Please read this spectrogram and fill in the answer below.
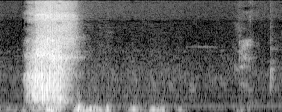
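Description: A man sneezes once, a short, sharp, noisy burst about a quarter second in, followed by a few faint low thumps.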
